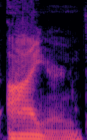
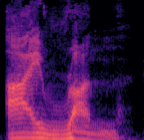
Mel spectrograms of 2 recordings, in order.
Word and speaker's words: iron: And I should apologize here for the difference between spelling and pronunciation of this word iron. – Mm-hmm. – I know the spelling is I. R-O-N, it looks like it should say I run. But the pronunciation is like this, I-O-R-N, iron.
